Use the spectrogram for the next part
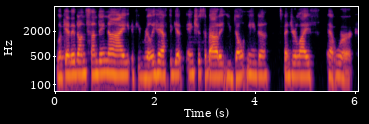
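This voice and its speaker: A woman's voice: fairly low pitch, little pitch movement, normal speed. A woman counselor giving a casual talk on a video call, chatty and laughing often, with many ums. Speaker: mental health counselor. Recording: dull lo-fi call audio.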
